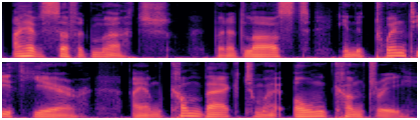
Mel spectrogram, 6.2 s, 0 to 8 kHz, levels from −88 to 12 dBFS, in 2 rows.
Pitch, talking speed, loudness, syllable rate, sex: 100 Hz, 185 wpm, -20 LUFS, 4.5 syllables/s, male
